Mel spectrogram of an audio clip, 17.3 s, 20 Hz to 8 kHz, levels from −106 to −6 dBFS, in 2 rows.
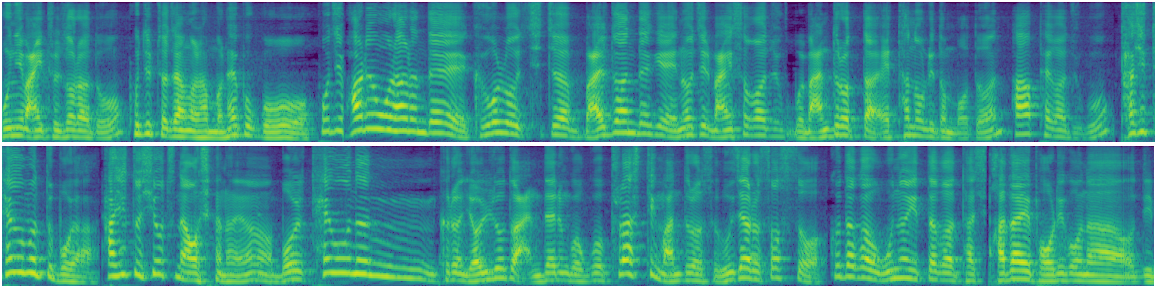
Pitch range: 130-200 Hz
